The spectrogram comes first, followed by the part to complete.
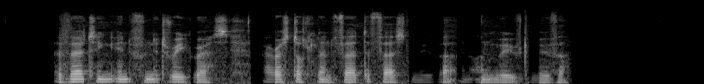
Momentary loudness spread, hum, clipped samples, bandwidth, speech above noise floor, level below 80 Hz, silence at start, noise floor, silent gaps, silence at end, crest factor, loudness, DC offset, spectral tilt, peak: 10 LU; none; under 0.1%; 14.5 kHz; 49 dB; -56 dBFS; 0.55 s; -76 dBFS; none; 1.35 s; 22 dB; -27 LUFS; under 0.1%; -4 dB/octave; -6 dBFS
